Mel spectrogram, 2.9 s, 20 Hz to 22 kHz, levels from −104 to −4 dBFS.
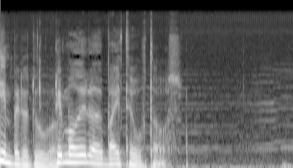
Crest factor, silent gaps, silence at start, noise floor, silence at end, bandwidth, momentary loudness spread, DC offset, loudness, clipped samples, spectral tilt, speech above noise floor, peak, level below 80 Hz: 14 dB; none; 0 s; -40 dBFS; 0.1 s; 11 kHz; 14 LU; under 0.1%; -14 LUFS; under 0.1%; -8 dB/octave; 28 dB; 0 dBFS; -32 dBFS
